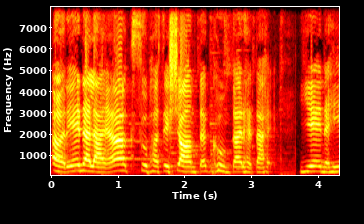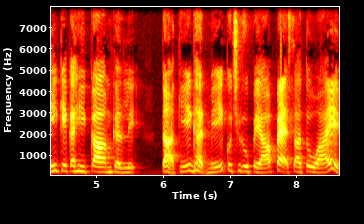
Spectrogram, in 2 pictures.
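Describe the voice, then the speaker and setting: An elderly village mother from a cartoon moral tale, played by a woman. Her voice is on the high side and full of exasperation. She scolds and laments dramatically, an anxious parent worn out by her son. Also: fairly even intonation, slow pace, a bit bright, soft background music. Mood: scolding. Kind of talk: cartoon moral story voice acting.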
